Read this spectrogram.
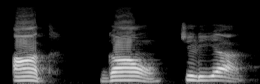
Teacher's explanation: इसमें क्या होता है? अनुनासिक जो है इसमें वायु नाक से बहुत कम निकलता है तथा मुख से बहुत ज्यादा वायु निकलती है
